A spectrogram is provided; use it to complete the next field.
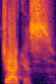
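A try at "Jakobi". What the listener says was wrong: No, you Akis. So don't pronounce the J at all. It's fake.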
